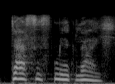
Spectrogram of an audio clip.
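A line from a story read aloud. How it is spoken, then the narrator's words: Hissing angrily. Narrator (German): fauchte Jeanne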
